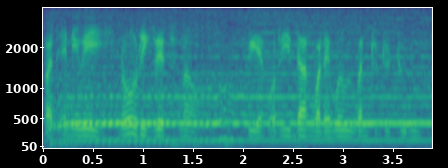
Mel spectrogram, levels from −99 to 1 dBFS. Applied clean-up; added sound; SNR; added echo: none; Race car, auto racing / Accelerating, revving, vroom; 0 dB; none.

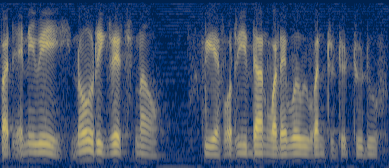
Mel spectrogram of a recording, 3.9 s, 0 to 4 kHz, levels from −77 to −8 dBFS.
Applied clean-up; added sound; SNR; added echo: none; none; none; none.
